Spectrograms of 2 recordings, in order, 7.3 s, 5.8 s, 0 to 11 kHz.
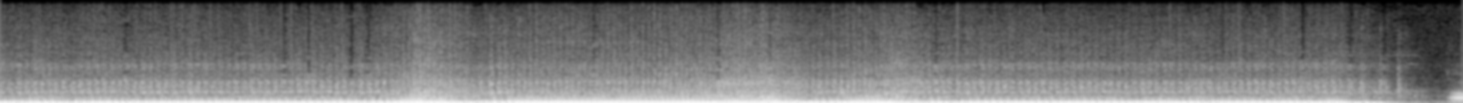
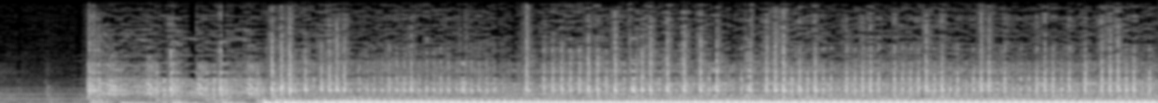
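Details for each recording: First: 2016 Arctic Cat ZR5000 snowmobile after Team Industries Rapid Response drive clutch repair, part removed: idles with an even low drone and a brief blip, no rattle or clatter; the noise is gone. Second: 2016 Arctic Cat ZR5000 snowmobile at about 30-40°F, before Team Industries Rapid Response drive clutch repair: fires and settles to a fast idle with a light metallic rattle on the exhaust beat; rattle from the primary clutch.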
